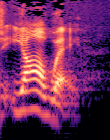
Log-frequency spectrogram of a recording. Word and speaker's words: Yahweh: And since there's no vowels, it's not certain how it's pronounced, but the tetragrammaton is generally believed to be pronounced as Yahweh.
